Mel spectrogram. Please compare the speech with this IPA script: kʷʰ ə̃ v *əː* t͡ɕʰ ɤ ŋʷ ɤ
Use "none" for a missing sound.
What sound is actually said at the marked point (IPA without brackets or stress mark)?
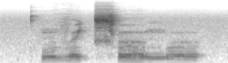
ə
